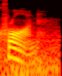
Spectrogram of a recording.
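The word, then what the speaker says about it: Croghan: And so there is this remarkable Irish trader, a guy named George Cron. It looks like his name is spelled Crogan, but apparently he said Cron.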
